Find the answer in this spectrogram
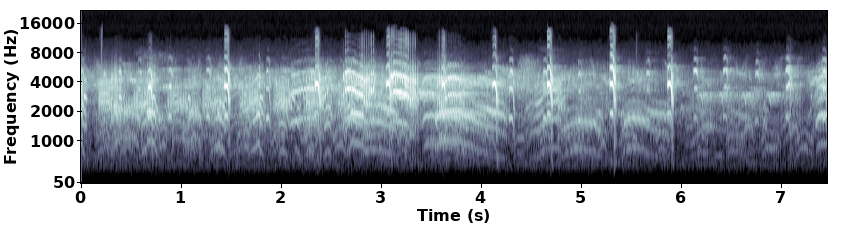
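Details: Sandwich terns squawking in a crowd: harsh, grating calls in irregular bursts, scattered sharp clicks, and a dense chorus that thins slightly toward the end.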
